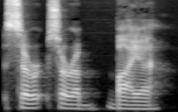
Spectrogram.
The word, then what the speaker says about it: Sarabia: Really, really good knowledge there, except I think it's pronounced Sarabia.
